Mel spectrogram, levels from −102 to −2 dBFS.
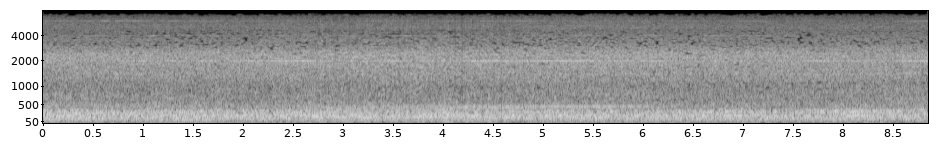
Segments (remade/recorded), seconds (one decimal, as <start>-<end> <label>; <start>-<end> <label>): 0.0-2.7 recorded; 2.7-4.8 remade; 4.8-8.9 recorded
